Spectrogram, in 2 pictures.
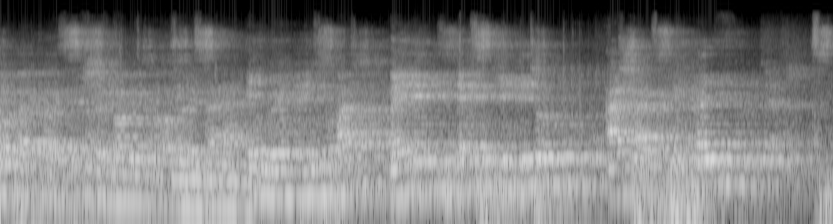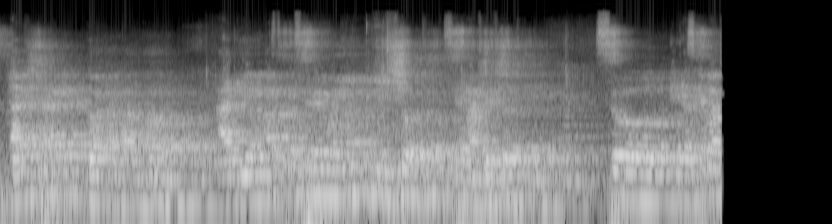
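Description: A young man speaks with animation into a microphone, heard through loudspeakers in a large hall.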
